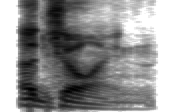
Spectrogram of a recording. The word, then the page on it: adjoin: British English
